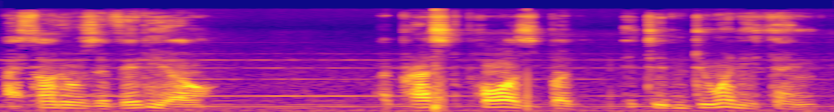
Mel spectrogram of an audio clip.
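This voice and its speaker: A man's voice: lowish voice, normal speed, a bit bright, poor audio. A man reading a scripted first-person horror story as its narrator. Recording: music under the narration. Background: music.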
